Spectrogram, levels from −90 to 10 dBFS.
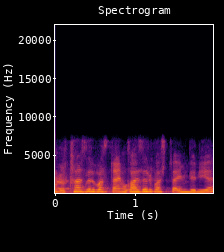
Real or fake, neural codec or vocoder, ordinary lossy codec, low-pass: fake; codec, 24 kHz, 1.5 kbps, HILCodec; Opus, 24 kbps; 7.2 kHz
